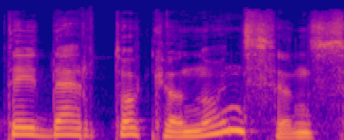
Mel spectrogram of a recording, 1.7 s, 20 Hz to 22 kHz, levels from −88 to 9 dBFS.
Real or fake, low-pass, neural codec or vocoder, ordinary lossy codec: fake; 19.8 kHz; vocoder, 44.1 kHz, 128 mel bands every 512 samples, BigVGAN v2; MP3, 96 kbps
